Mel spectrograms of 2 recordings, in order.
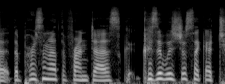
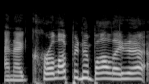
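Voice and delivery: normal talking voice

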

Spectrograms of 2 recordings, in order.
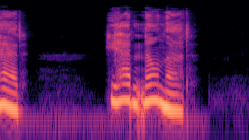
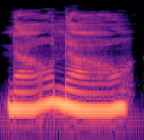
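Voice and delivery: lazy predatory. A narrator's reading. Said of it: "a lazy, predatory hunger".

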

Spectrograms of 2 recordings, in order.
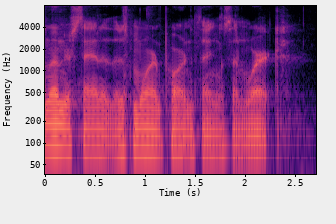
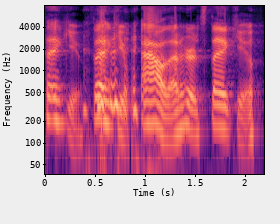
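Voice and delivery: high, loud squeaky pet voice; squeaky dog voice; 11 semitones higher, 12 dB louder than usual. Pretend. Voicing the dog being clipped.

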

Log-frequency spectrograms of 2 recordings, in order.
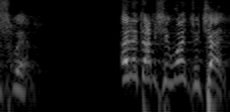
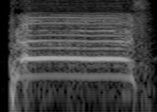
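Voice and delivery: one long, high, sustained shout; imitated praise scream; 5 semitones higher, 9 dB louder than usual. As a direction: belt out the word and hold it. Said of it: "she would scream, "Praise the Lord".

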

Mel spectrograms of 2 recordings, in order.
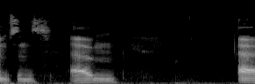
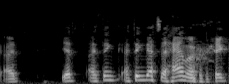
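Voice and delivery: higher, hesitant mock Morty; Morty impression; 8 semitones higher, faster than usual. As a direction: correct him timidly, hammed-up. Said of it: "It's like".

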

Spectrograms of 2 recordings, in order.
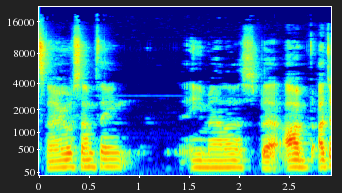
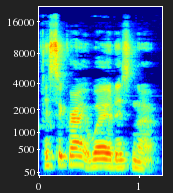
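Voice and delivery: normal talking voice

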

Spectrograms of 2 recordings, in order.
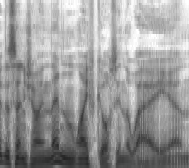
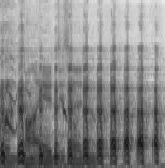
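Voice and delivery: laughing; 6 semitones higher, 5 dB louder, much slower than usual. Real, not acted. Laughing joke about bio detergent.

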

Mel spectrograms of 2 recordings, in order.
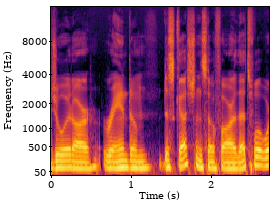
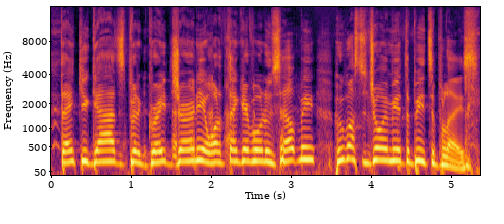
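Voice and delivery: higher, grand farewell speech; retirement speech; 9 semitones higher than usual. Pretend. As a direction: thank everyone like a retiring star.

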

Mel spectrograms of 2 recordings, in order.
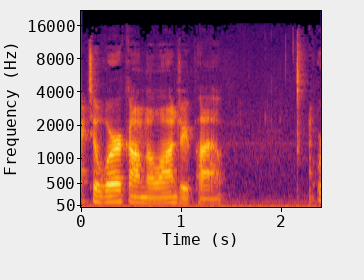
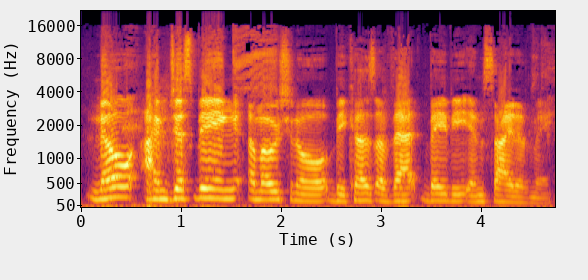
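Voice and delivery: higher, louder, emphatic retake; raised, careful second reading; corrected reread; 4 semitones higher, 5 dB louder than usual. Acted. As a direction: redo the line with more pitch and push. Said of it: "I didn't read that entirely correctly".

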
